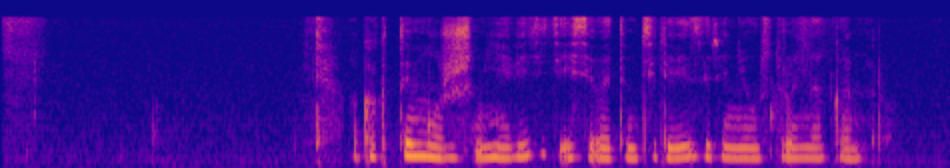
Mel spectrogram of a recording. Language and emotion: Russian, neutral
